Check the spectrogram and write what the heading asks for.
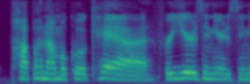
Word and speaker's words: Papahanaumokuakea: with them in this offshore postcard from Papahanaumokuakea.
